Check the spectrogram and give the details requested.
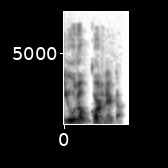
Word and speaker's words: Urochordata: URO is Euro, and next is Chordata, Urochordata.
